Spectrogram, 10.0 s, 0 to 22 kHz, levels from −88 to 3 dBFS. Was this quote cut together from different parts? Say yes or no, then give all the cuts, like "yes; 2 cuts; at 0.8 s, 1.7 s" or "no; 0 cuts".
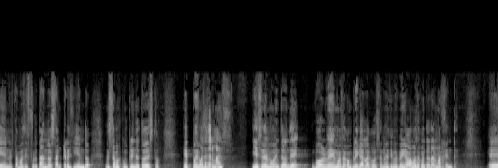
no; 0 cuts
